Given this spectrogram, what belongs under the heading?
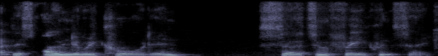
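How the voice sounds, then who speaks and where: On a very clean recording with a silent background, a man with a dark, mellow, somewhat breathy tone talks at a fairly slow pace and fairly low pitch, his voice making very wide pitch swings. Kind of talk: podcast conversation.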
